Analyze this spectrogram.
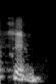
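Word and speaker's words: fame: Next है फेम। फेम में भी क्या है? ई को साइलेंट किया गया है।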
